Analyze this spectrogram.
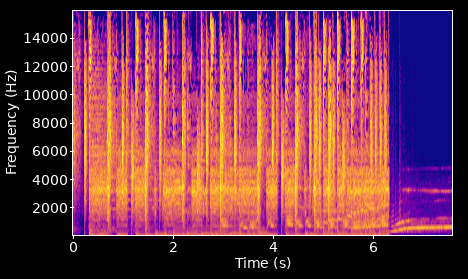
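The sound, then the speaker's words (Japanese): A short, busy jingle for the radio show Ametotsu no Radio Manga Inu, edited in, of punchy drums and bright layered music plays alone for about six seconds, then cuts to a single rising, siren-like swooping tone that holds until the end. “漫画犬、 はい、今はこれジングル入ります。”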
